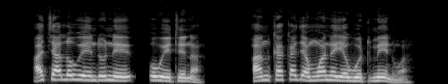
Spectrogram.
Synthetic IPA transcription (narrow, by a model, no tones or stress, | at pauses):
at͡ʃalowendoneowetena̰ | ankakad͡ʒamwanɛjawotmɪnwa̰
